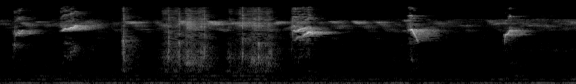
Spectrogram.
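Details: Kept brown-throated sunbird in ngeriwik song for luring new birds: high squeaky chirps mixed with scratchy, buzzing chatter, rising and falling in loose bursts.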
